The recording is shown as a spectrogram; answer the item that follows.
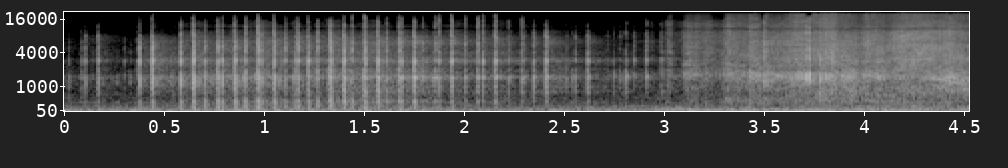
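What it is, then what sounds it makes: Toilet paper roll tapped. A paper toilet roll is tapped in a quick run of light, dry, papery taps with a bright crinkly edge for about three seconds. The tapping then gives way to a steady, hissy rubbing across the roll that grows slightly louder toward the end.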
